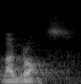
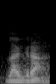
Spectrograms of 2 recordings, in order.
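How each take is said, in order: First: The last syllable has a nasal 'ong' vowel. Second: The last syllable has a plain 'an' sound. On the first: The speaker calls it right. "A N itu dibaca ong" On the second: The speaker calls it wrong. "bukan Lagrange"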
